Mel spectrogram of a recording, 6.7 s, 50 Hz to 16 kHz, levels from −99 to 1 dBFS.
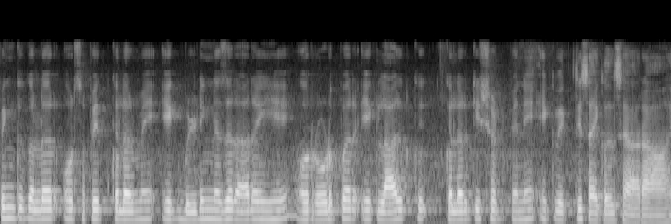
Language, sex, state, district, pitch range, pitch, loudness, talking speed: Hindi, male, Maharashtra, Dhule, 140-150 Hz, 145 Hz, -17 LUFS, 250 wpm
